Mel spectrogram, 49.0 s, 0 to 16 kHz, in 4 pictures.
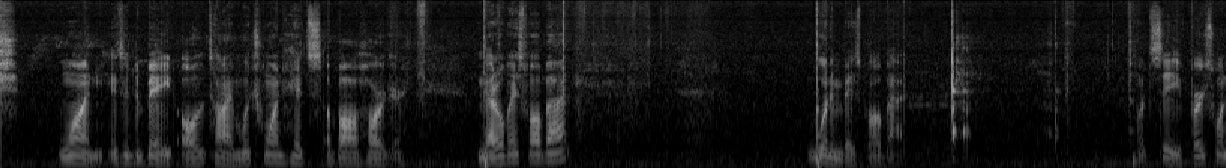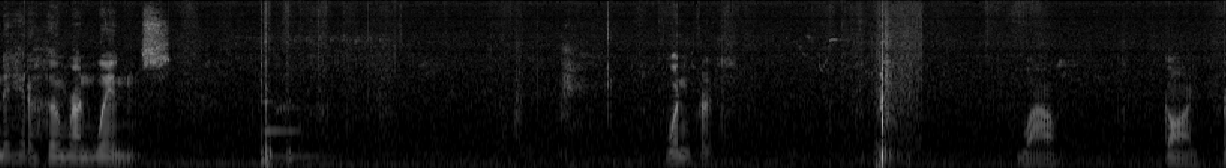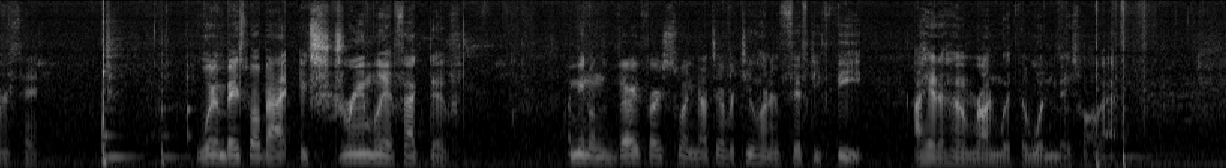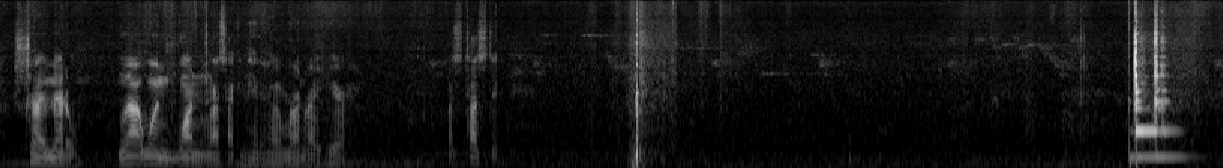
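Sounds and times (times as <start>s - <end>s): wooden bat cracking a ball: 9.5s - 9.8s, 14.8s - 15.4s, 21.0s - 21.4s, 25.5s - 26.4s, 43.1s - 43.5s, 48.0s - 48.8s.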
